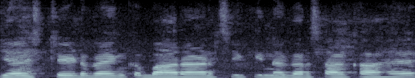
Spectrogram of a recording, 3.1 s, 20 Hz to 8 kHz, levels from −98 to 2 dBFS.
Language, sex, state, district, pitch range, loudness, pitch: Hindi, male, Uttar Pradesh, Varanasi, 160-170 Hz, -29 LUFS, 165 Hz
